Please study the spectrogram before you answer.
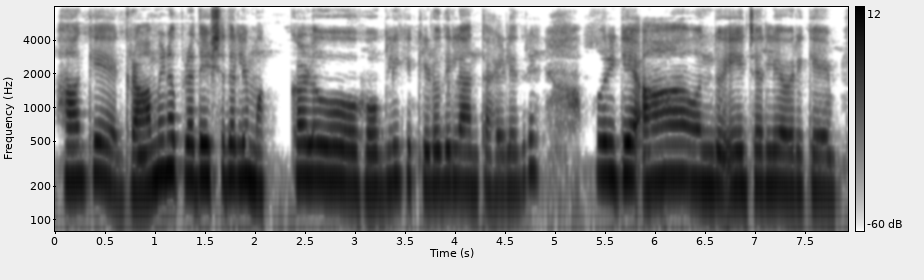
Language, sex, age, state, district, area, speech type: Kannada, female, 18-30, Karnataka, Shimoga, rural, spontaneous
